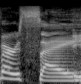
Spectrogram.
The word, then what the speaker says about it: Versace: It's Versace.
